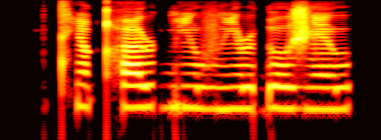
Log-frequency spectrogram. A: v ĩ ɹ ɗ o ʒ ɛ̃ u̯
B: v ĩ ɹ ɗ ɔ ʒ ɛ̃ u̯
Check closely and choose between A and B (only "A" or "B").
A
